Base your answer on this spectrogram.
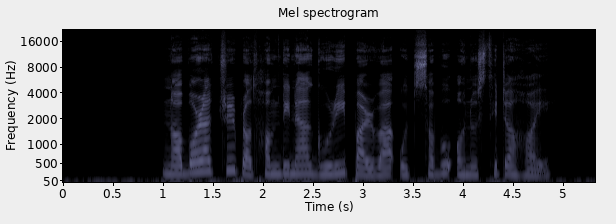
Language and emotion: Assamese, neutral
